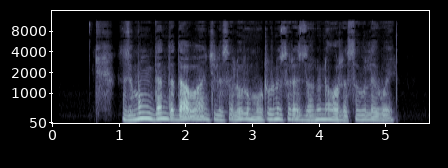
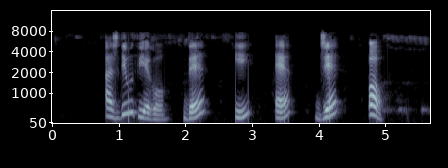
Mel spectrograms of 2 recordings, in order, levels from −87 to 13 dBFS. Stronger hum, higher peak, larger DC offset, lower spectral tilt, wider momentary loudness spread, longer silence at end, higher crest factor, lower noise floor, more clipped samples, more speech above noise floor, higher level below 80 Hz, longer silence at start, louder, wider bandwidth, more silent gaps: neither; about the same, -2 dBFS vs -2 dBFS; neither; first, -7 dB/octave vs -2 dB/octave; about the same, 14 LU vs 16 LU; second, 0.55 s vs 0.75 s; about the same, 20 dB vs 24 dB; second, -53 dBFS vs -65 dBFS; neither; second, 33 dB vs 42 dB; about the same, -66 dBFS vs -66 dBFS; second, 0.65 s vs 0.8 s; first, -20 LUFS vs -23 LUFS; first, 11.5 kHz vs 8.4 kHz; neither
